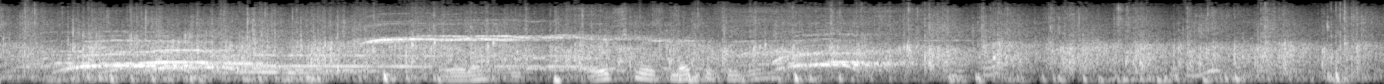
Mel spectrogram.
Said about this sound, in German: Dann lasst uns mal David einen großen Applaus geben.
